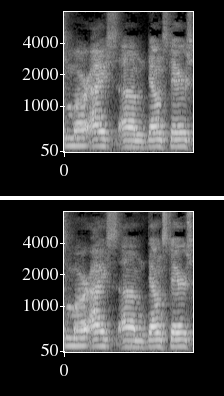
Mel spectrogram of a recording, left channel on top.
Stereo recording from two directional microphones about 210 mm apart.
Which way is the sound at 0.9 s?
45° right (ahead or behind).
